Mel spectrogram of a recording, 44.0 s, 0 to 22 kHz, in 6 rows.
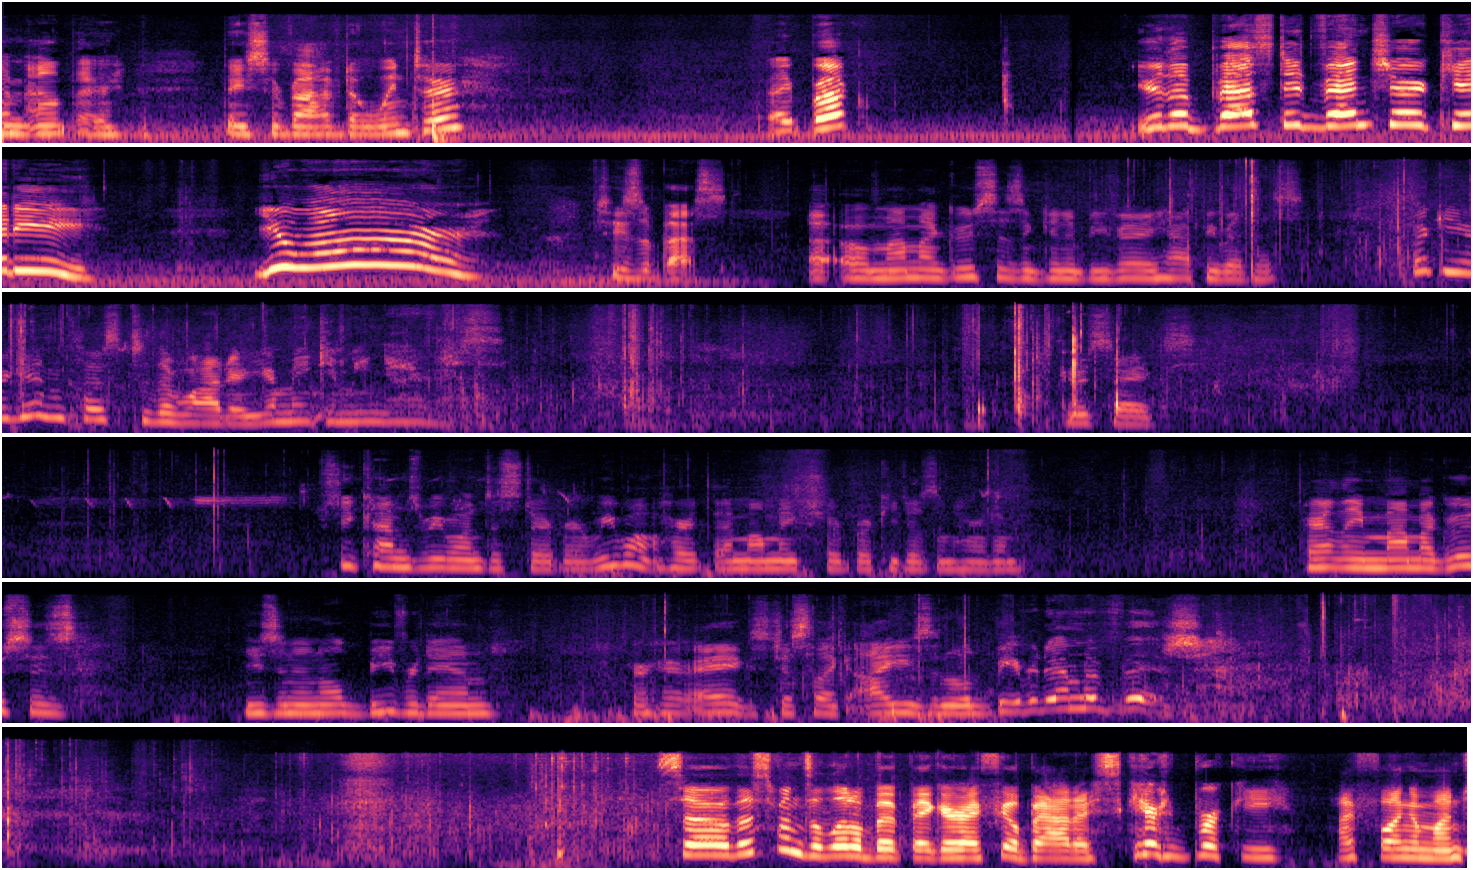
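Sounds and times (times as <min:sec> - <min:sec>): dry sticks crunching underfoot: 0:12.4 - 0:23.6, 0:25.3 - 0:28.6, 0:35.2 - 0:40.2.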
